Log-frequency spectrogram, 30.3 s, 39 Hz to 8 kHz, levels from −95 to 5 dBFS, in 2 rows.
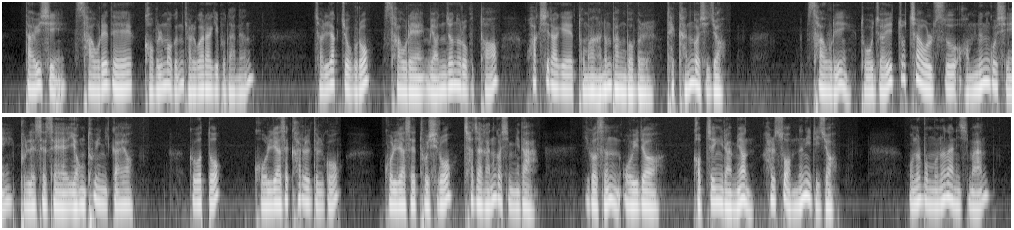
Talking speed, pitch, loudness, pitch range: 250 characters per minute, 120 Hz, -16 LUFS, 110-130 Hz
